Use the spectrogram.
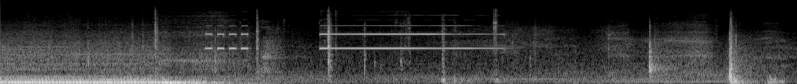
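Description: A Honda Civic with an all-motor engine idles loudly and then cuts off around two seconds in, leaving a quiet garage with faint beeps, clicks and a door-like knock afterward.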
